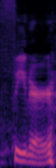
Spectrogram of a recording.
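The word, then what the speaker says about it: Scedar: So, it's spelled with an extra S, but the S is silent.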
